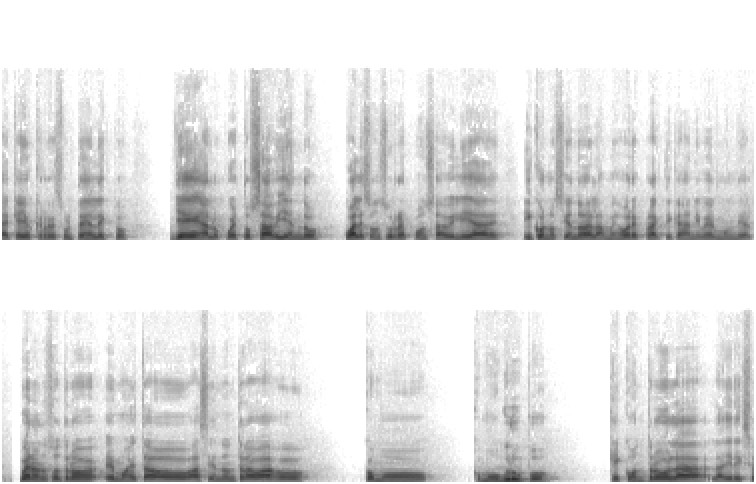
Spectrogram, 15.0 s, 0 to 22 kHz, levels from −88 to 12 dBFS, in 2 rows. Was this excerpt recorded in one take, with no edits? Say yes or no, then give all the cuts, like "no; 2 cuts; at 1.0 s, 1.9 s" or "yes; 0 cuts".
no; 1 cut; at 7.6 s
